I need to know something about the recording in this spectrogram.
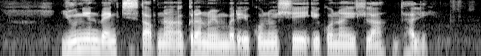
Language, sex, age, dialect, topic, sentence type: Marathi, male, 18-24, Northern Konkan, banking, statement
